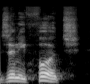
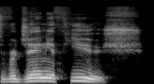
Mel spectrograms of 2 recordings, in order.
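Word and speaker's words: Virginia Fuchs: wrong all this time i've been saying jenny futch it's virginia fuse let me see and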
